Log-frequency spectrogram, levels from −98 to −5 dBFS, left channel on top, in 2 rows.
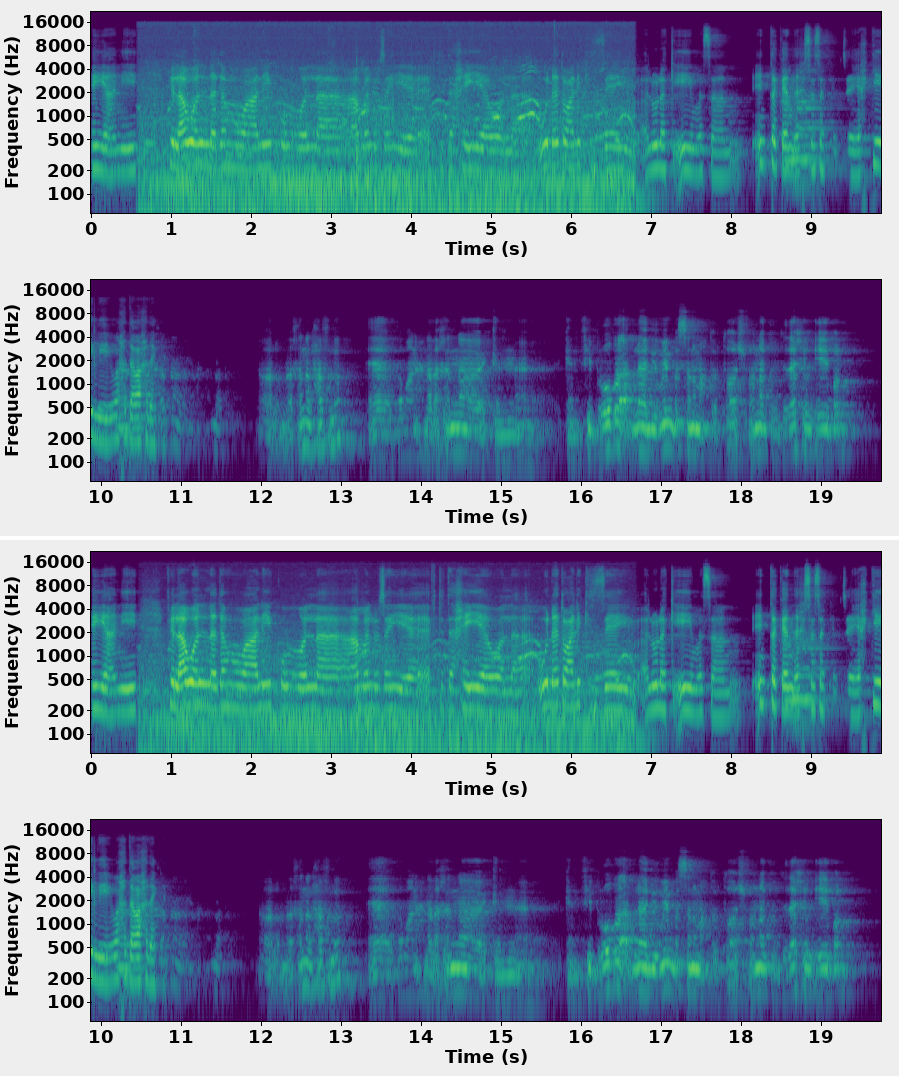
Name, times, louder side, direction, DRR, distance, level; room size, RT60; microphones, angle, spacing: voice 1, 0.0-9.2 9.4-10.7, right 3 dB, 20° right, 10 dB, 0.5 m, -34 dB
sound 1, 0.6-6.8, left 3 dB, 70° left, 0.8 m, -38 dB
voice 2, 1.0-1.5 8.6-9.2 10.2-11.1 11.4-11.5 12.0-13.0 13.3-15.5 15.8-19.3, equal, 35° left, 1 dB, 2.6 m, -43 dB
23.0 x 18.5 x 2.8 m, 0.81 s
head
